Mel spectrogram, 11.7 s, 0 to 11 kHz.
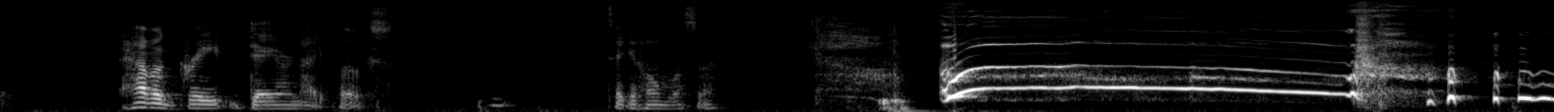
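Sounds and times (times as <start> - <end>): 
speech: 1.0 - 3.0, 3.7 - 3.9, 4.6 - 5.5, 6.1 - 6.9
wolf howling and yelping: 7.0 - 10.8.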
